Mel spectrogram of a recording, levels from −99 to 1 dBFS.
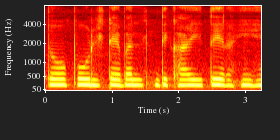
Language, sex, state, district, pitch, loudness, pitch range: Hindi, female, Madhya Pradesh, Bhopal, 195 Hz, -14 LUFS, 190-200 Hz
